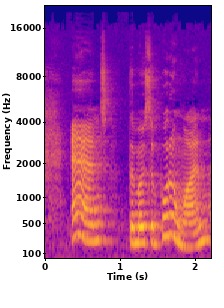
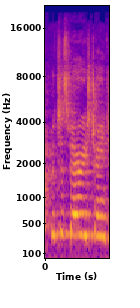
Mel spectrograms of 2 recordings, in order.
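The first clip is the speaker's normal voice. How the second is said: laughing; 10 semitones higher than usual. Real, not acted. Amused by her own lemon craving.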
